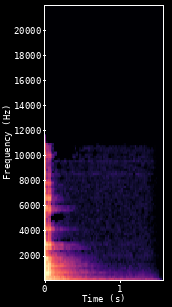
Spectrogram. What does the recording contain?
stone on stone impact11
stone falls / beaten on stone
strike, stone, impact, concrete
